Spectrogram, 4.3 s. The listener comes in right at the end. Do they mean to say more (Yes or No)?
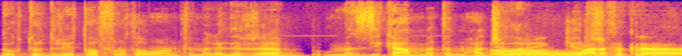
Yes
